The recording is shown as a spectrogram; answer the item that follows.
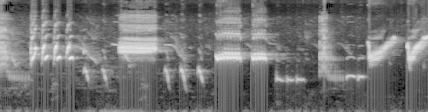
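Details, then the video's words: Champion Asian pied starling singing nonstop as a training and lure recording for other songbirds: rapid chattering notes, a harsh buzzy burst, falling whistles, then steady mid-pitched whistles and rising slurs, over a faint low hum. "MASTERAN DAN PANCINGAN BURUNG JALAK SUREN GACOR JUARA"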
